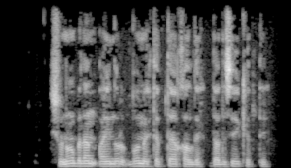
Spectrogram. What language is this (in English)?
Uyghur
